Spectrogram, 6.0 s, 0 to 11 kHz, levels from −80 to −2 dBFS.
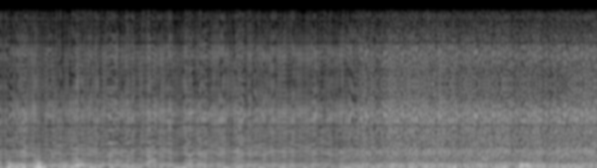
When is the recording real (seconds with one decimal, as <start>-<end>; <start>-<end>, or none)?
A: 3.6-6.0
